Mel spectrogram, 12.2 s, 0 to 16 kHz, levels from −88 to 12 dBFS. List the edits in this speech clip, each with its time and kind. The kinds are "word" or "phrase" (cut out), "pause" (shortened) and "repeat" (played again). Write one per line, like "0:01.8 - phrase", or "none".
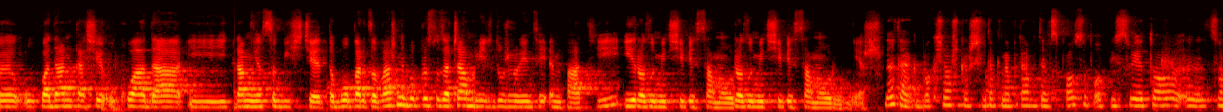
0:04.7 - phrase
0:07.3 - repeat
0:09.9 - word
0:10.5 - word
